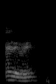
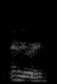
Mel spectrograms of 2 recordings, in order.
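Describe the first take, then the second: No difference in how they are said.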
